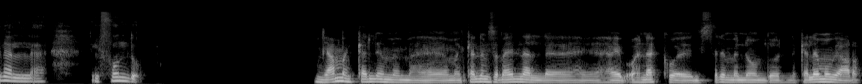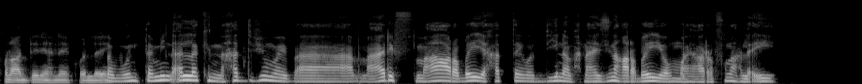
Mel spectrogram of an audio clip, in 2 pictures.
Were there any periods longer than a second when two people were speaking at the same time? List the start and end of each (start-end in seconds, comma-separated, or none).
none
